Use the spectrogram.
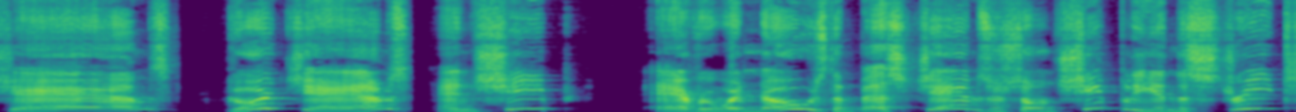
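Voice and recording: This put-on character voice sits high in pitch and sounds shaky, moving at a fairly slow pace.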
